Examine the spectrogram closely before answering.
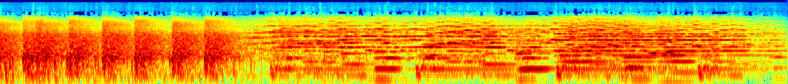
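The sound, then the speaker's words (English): Gunfire rings out in a shootout: a rapid, loud series of sharp cracking shots fills the first few seconds. The shots then give way to a sustained, steady tonal sound. “We're going in shooting.”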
